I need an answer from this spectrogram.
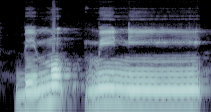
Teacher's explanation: حمزہ ساکن جھٹکے سے پڑھا جاتا ہے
